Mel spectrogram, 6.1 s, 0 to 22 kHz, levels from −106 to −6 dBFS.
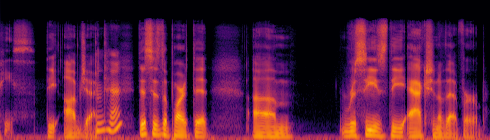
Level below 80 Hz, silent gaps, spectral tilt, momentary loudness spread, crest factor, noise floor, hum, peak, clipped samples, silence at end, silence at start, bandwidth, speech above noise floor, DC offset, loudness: -44 dBFS; none; -4.5 dB/octave; 12 LU; 20 dB; -61 dBFS; none; -10 dBFS; under 0.1%; 0.15 s; 0 s; 13.5 kHz; 30 dB; under 0.1%; -31 LUFS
